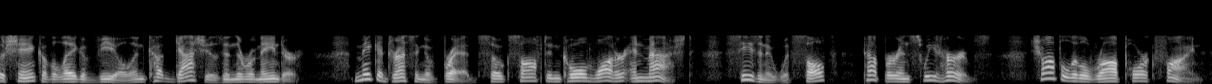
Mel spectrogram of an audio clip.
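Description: No technical faults occur at any point in the speech.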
